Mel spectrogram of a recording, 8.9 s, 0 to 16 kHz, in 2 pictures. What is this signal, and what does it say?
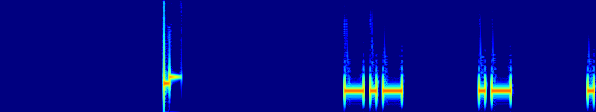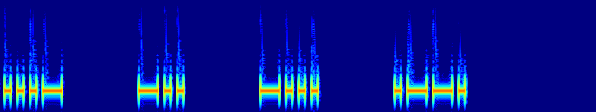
Morse code, heard as a keyed tone, about 25 wpm, spaced as for 12 wpm, 700 Hz. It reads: KA4DBP
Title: USA Call Signs - 6 Characters - 4x Character Spacing - 25wpm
